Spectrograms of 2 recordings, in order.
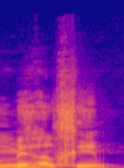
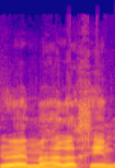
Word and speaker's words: מהלכים: לו מהלכים בין החיים, Noten lo mehalchim. You familiar with that word from Tanakh? אולי זה מהלכים? Mahalachim, am I saying it wrong? If we look up... כי מהלכים זה פועל. You're right, Mahalachim, thank you.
